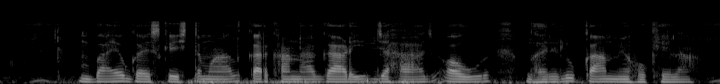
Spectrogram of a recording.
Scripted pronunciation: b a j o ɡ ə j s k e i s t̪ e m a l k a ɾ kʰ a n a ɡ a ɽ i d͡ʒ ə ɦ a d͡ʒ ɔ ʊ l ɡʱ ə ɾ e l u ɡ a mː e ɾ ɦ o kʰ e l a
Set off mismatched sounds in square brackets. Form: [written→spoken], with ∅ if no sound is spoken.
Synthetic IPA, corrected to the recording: b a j o ɡ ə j s k e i s t̪ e m a l k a ɾ kʰ a n a ɡ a ɽ i d͡ʒ ə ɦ a d͡ʒ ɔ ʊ [l→ɾ] ɡʱ ə ɾ e l u [ɡ→k] a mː e [ɾ→∅] ɦ o kʰ e l a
